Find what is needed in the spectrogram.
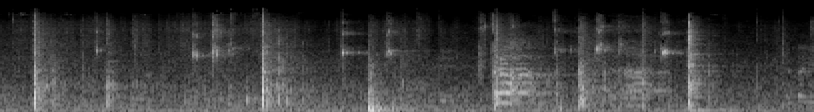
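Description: Tennis ball being struck and bouncing on a court: about nine sharp, irregularly spaced knocks, with brief voices between them.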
